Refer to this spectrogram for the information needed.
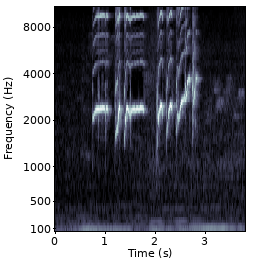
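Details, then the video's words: Orange-headed thrush from northern Bali giving a simple training song: clear level whistles, then a run of rising, upslurred whistled notes climbing in pitch, over a steady low hum. "Kicauan Simpel ANIS MERAH Gampang Untuk Ditiru Sebagai Masteran"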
